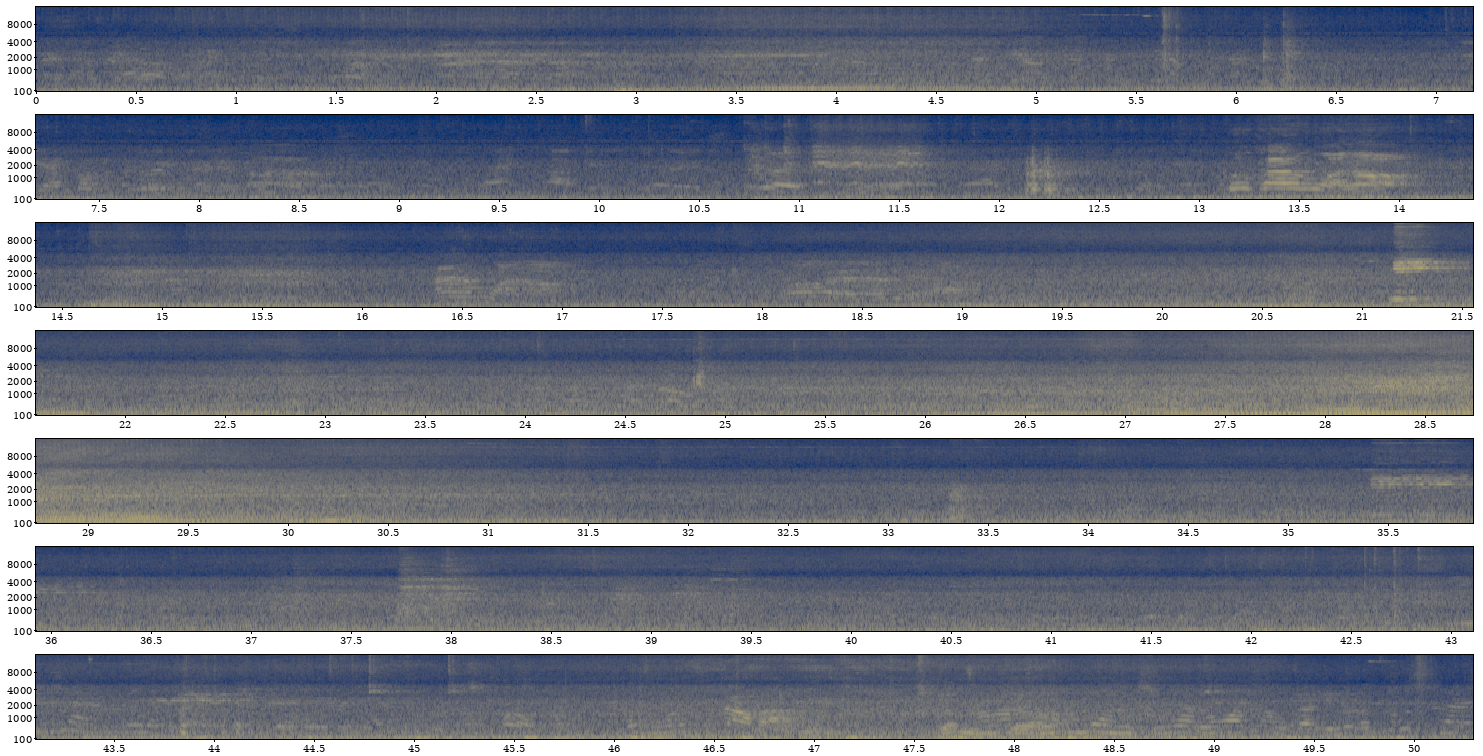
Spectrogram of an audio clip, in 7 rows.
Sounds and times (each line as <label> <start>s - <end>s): walking in the Street 0.0s - 50.2s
